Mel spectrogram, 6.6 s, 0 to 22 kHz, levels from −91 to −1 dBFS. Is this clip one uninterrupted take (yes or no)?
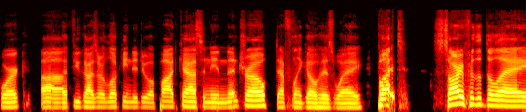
no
